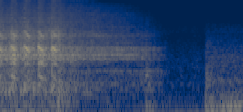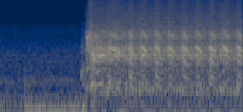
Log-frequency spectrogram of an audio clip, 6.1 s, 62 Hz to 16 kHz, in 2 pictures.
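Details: 1988 Volvo 740 GL, B230F 2.3 petrol, barn find stored nearly 10 years, first start attempt: starter cranks in even pulses, stops, cranks again, never fires; no fuel delivery, fuel pump seized.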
